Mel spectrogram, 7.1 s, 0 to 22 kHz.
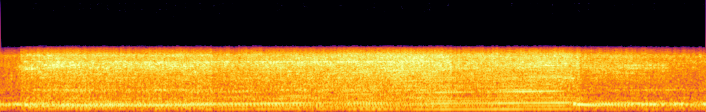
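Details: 1982 Cutlass 267 V8 two-barrel dual-jet carb, running just after first start following carb rebuild, cold and not yet adjusted: steady even low rumble with slight rev rise, no misses or stumbles; healthy running.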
